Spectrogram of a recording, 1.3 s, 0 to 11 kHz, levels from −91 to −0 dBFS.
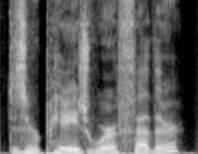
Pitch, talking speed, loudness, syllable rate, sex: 185 Hz, 275 wpm, -15 LUFS, 6.0 syllables/s, female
